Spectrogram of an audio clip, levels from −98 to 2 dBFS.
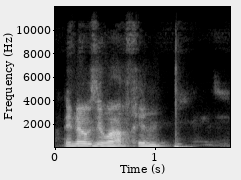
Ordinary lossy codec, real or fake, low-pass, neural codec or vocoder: Opus, 32 kbps; fake; 10.8 kHz; codec, 44.1 kHz, 2.6 kbps, DAC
